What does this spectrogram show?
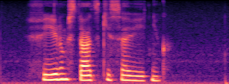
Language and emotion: Russian, neutral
